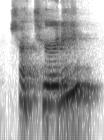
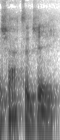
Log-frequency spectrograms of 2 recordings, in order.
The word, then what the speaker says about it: Chatterjee: pronounce his name right bonjour chaturdi wrong and chatterjee very close thank you and i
